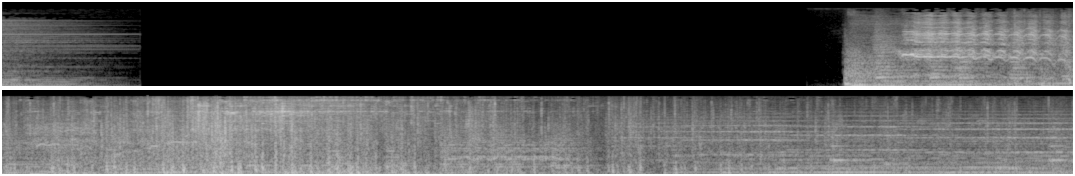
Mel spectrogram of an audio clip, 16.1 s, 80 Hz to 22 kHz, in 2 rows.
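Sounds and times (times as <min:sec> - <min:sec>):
background music: 0:00.0 - 0:01.0, 0:06.3 - 0:16.0
horse whinnying: 0:06.7 - 0:13.4
clattering hoofbeats: 0:07.4 - 0:16.0.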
